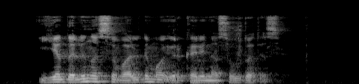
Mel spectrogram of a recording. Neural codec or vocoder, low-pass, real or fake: none; 9.9 kHz; real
